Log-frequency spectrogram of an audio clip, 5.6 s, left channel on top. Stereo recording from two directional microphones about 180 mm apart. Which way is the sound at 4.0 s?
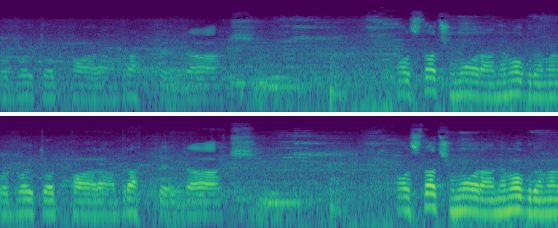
10° right (ahead or behind).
